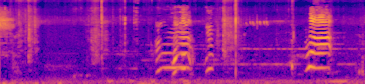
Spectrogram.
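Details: Newborn goat kids, three females just delivered on an off-grid homestead, bleating while finding the teats to suckle; short quavering bleats with rising harmonics, with faint background noise.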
